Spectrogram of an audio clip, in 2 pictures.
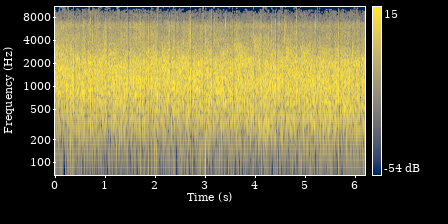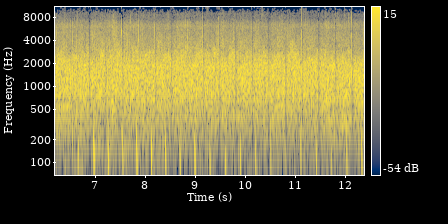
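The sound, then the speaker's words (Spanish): At the close of a ceremony, a large audience claps for themselves, steadily and loudly for the full twelve seconds, a dense, continuous wash of hand claps with sharper individual claps popping through toward the end. “Terminamos el acto, si les parece, con un gran, gran aplauso para todos ustedes.”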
